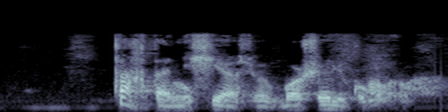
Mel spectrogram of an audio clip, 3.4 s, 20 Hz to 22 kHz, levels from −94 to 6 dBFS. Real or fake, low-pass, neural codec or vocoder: real; 7.2 kHz; none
